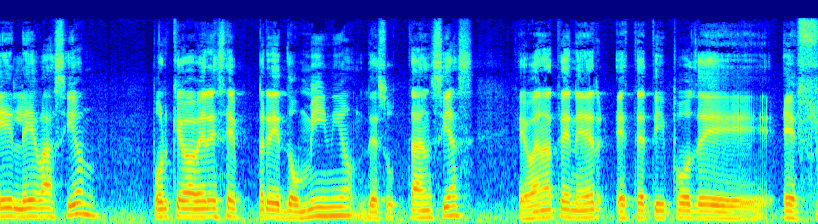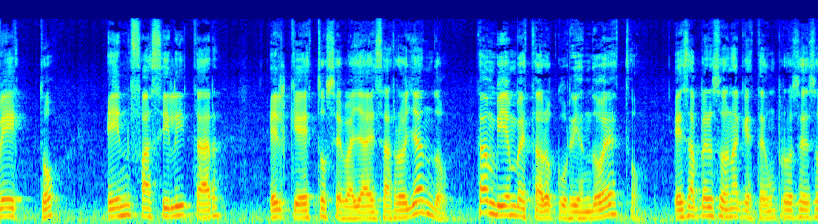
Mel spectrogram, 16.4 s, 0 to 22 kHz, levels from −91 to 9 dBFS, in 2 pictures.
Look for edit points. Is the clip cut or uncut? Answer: cut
